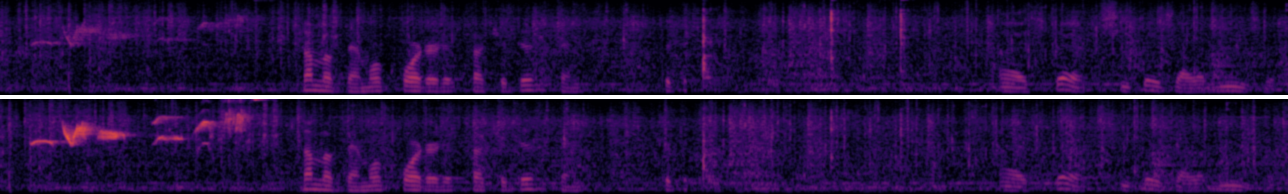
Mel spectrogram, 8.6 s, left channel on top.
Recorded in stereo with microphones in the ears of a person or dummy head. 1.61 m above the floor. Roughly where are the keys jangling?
Left.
